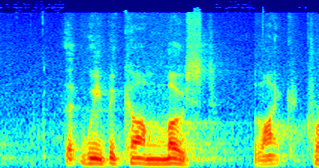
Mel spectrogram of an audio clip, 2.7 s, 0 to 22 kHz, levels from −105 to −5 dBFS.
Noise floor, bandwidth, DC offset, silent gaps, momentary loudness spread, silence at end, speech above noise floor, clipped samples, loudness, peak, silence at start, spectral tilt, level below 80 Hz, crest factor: -51 dBFS; 16 kHz; under 0.1%; none; 14 LU; 0 s; 31 dB; under 0.1%; -21 LUFS; -2 dBFS; 0.55 s; -8 dB/octave; -60 dBFS; 18 dB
